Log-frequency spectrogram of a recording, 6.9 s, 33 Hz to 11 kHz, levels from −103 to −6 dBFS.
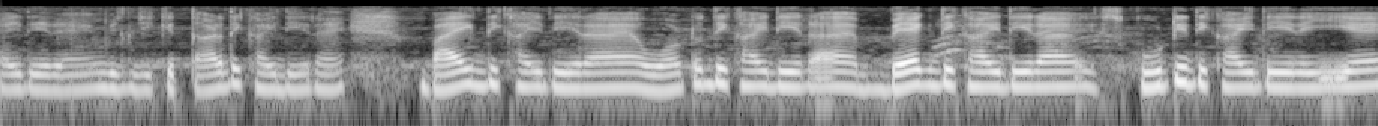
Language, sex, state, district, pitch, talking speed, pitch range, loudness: Hindi, female, Uttar Pradesh, Jalaun, 200 Hz, 270 wpm, 185-210 Hz, -19 LUFS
